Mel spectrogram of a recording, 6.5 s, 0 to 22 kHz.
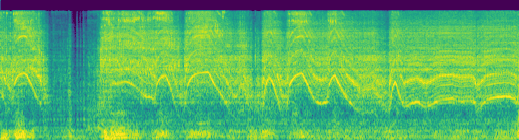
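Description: Bosch electric drill boring out the mounting-eye hole of a Monroe air shock with a 1/2-inch bit, the motor's whine rising and falling as the bit bites and frees. It eases off briefly about a second in, then drills on steadily.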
